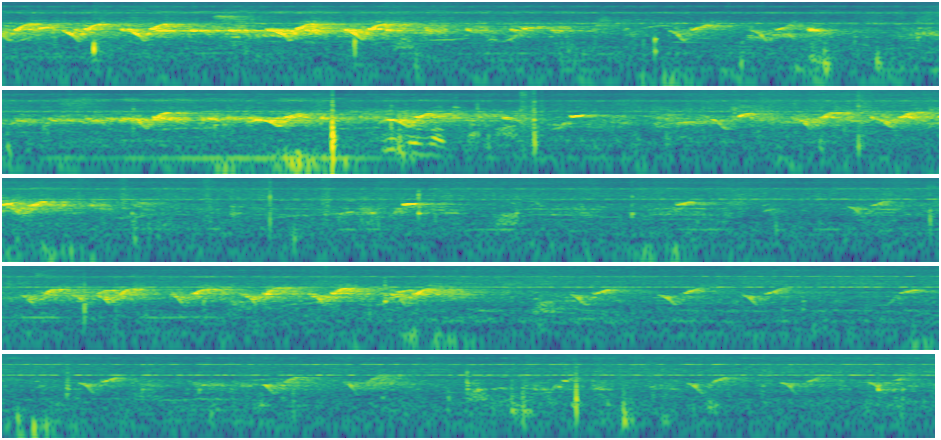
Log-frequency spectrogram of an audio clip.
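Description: Small birds chirping in quick runs of short calls, busiest in the first few seconds and again around the middle, over a steady high-pitched whine.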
